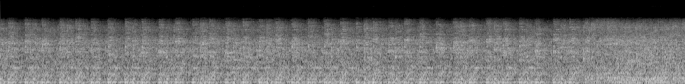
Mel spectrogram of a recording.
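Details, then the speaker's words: 1957 Harley-Davidson Panhead V-twin, first start after long storage with rebuilt Linkert carburetor: loud uneven idle with raspy chuffing edge; exhaust flanges at the heads not fully tightened and leaking, also hard starting. "The exhaust flanges at the heads were also not tightened down all the way. So, I had some exhaust leaks there."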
